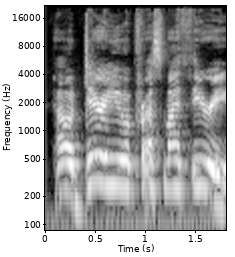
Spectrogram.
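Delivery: high-pitched indignant protest; mock outrage. Crank scolding a doubter over his theory, mock outrage. Acting out Ray's argument with a challenger.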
